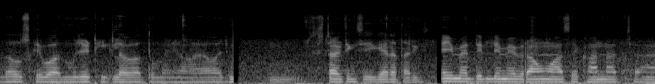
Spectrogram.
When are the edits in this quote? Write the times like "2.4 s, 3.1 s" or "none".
2.3 s, 4.4 s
